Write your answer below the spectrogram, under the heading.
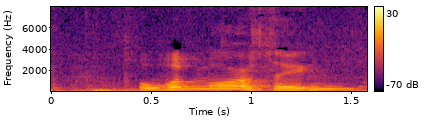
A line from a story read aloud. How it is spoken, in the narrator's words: Master Ephol shouted to them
